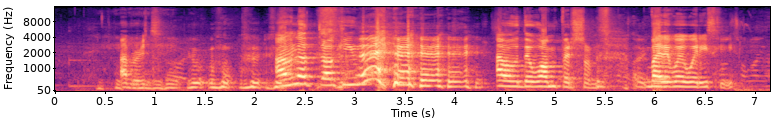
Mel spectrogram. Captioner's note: laughs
